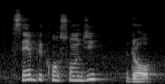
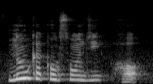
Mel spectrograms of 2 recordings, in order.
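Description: First: "ro" with a tapped R; right ro. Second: "ro" with a guttural Portuguese R, ho; the mistake, "ro" as ho; wrong ro. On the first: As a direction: say "ro" with the flap. ("ro" com R batido) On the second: ("ro" com R aspirado, errado) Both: Shown as a demonstration.

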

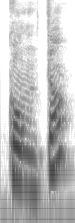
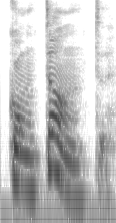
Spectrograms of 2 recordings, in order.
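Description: First: "content" with nasal ending, no T; silent T. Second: "contente" ending with a clear T; sounded T. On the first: Teacher repeats masculine form, T silent. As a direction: stop "content" on the nasal vowel. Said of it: "De novo". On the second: Teacher repeats feminine form, T sounded. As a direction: land the T at the end of "contente". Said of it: "pronuncio o T que vem antes". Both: Shown as a demonstration.

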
